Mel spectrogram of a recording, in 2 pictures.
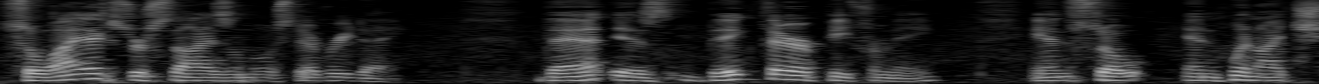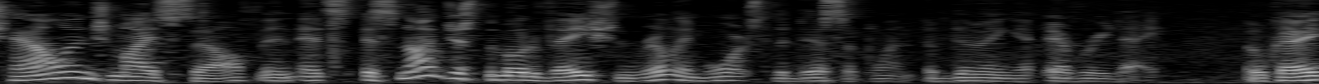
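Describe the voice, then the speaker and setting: A man's somewhat breathy voice at medium pitch, with ordinary pitch variation, big swings in loudness, a moderate pace, and a dry, close sound with no echo. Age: 60s. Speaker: business founder. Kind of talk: interview. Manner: energetic.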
